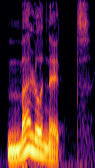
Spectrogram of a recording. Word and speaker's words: malhonnête: décider, malhonnête. Okay, remember, H doesn't exist, so malhonnête. Don't insist on the final E. Malhonnête. And here you get E accent circonflexe, so you pronounce it like E.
